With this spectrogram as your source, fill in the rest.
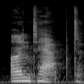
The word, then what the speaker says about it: Untappd: Well, since he's stalling, I'll spell it. UNTAPPD. Untapped.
